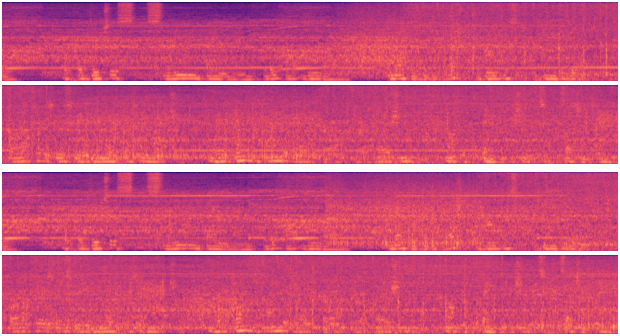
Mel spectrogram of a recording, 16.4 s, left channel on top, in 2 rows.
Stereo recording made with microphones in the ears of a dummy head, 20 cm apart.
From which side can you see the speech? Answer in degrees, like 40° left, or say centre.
20° right.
